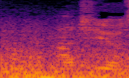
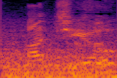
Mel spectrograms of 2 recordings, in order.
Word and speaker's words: Accio: Accio semi.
